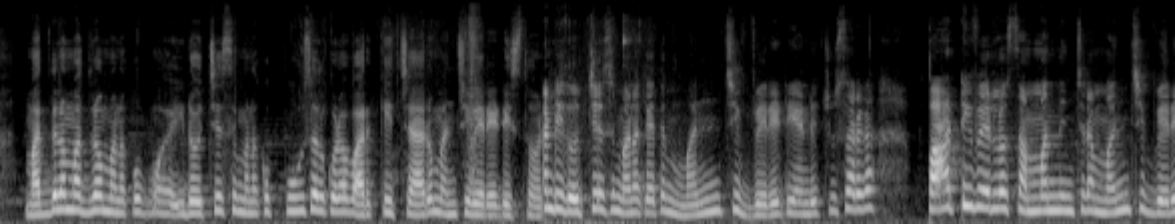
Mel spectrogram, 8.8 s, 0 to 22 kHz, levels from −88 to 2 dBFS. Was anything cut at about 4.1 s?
yes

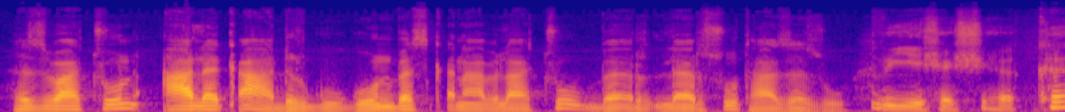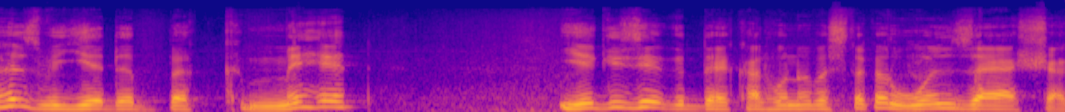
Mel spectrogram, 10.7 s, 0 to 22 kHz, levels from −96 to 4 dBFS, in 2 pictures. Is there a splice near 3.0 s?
no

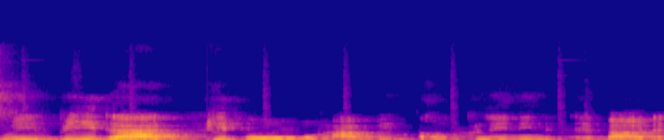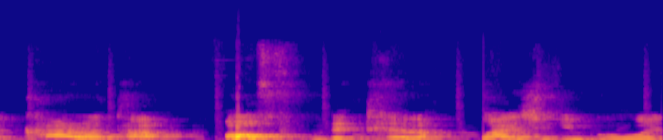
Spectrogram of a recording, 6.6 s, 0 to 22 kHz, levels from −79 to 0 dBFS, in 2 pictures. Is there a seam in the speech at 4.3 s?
yes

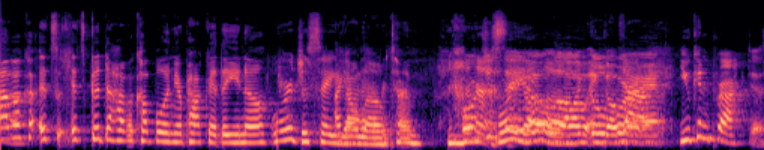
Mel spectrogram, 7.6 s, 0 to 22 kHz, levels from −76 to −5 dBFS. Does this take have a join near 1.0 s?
no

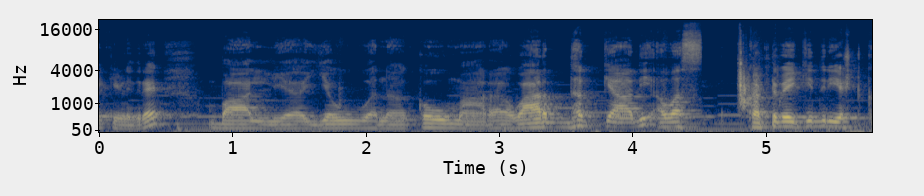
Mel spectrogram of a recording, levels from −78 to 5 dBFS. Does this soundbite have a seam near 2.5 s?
no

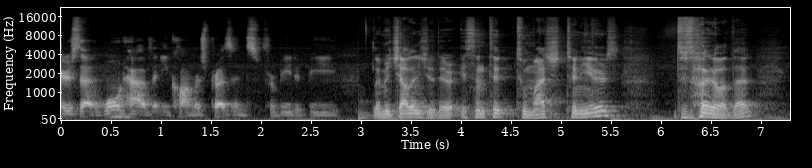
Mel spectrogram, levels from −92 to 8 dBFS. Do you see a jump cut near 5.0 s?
no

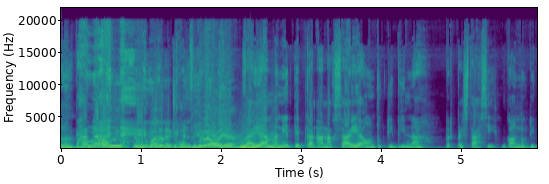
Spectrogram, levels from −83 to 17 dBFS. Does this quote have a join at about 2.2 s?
yes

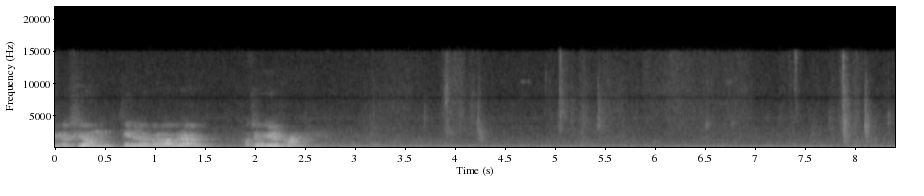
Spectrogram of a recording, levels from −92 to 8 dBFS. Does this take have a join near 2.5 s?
no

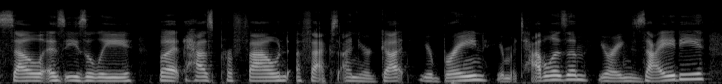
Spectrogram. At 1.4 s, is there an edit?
yes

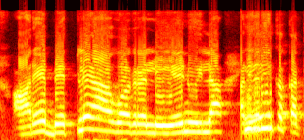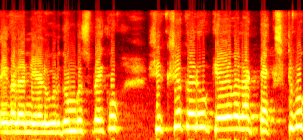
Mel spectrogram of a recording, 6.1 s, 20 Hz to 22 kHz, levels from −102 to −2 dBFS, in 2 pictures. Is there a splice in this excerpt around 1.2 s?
no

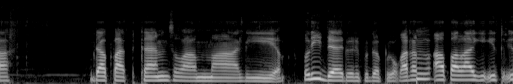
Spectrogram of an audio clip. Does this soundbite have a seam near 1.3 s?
no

